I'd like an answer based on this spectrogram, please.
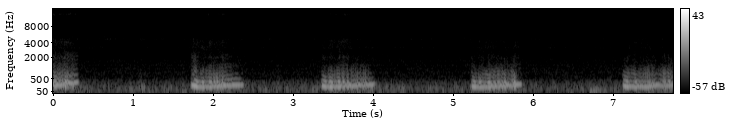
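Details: A female tabby cat named Pon sleeping soundly through an afternoon nap, her soft snores coming as five even, rasping breaths, each lasting well under a second and spaced roughly every 1.7 seconds, against a faint steady hum.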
